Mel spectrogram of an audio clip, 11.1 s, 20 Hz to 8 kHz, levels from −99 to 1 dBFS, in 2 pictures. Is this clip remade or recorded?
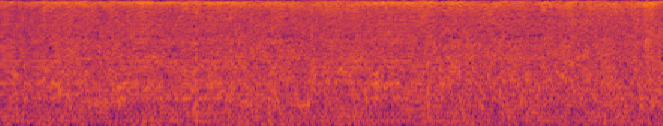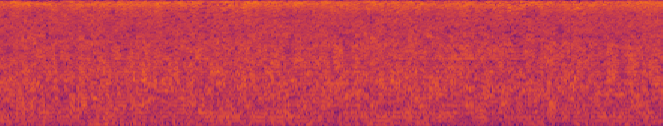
remade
